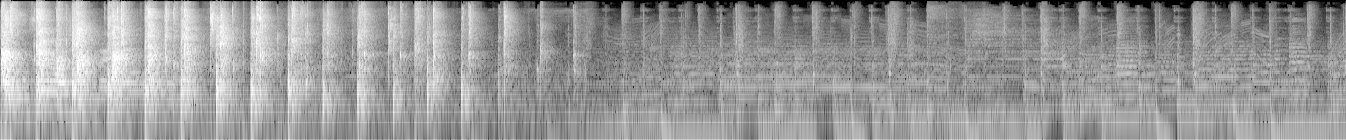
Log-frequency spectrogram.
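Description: Quick rhythmic hand clapping for about four seconds to close an online livestream discussion, each clap sharp and close, then fading into background music.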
